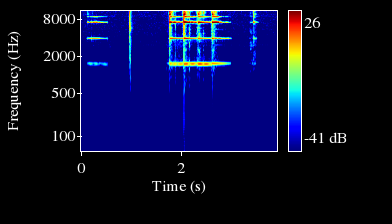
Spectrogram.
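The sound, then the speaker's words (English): A bright bicycle bell rings: one short ding, a brief pause, then a quick flurry of rapid rings that hum and fade, followed by a final small tap. “I still have the bell, remember?”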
